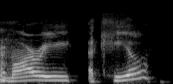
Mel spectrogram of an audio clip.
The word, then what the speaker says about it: Omari Akil: right now because i don't care it's like amari akeel yes yes oh yes i did it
